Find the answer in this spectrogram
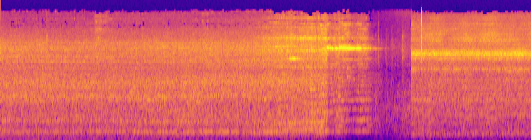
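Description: Steam-hauled passenger train rolling slowly into the station under braking, its wheels and brakes giving a steady, layered squeal that grows louder until it breaks off suddenly about seven seconds in. About a second later a thinner, steady high squeal takes over.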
